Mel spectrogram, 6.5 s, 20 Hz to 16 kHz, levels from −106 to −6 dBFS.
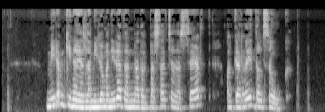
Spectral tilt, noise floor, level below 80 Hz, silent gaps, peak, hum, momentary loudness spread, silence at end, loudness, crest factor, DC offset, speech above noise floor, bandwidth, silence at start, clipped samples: -4.5 dB/octave; -59 dBFS; -60 dBFS; none; -2 dBFS; none; 10 LU; 0.75 s; -18 LUFS; 18 dB; under 0.1%; 41 dB; 11.5 kHz; 0.15 s; under 0.1%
